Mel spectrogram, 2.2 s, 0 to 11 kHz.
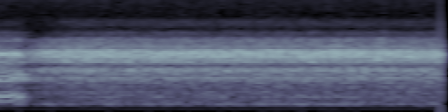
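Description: Swan 700CX HF transceiver on receive: steady hiss of band noise from its speaker while the main tuning dial is turned, after a received voice cuts off right at the start.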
